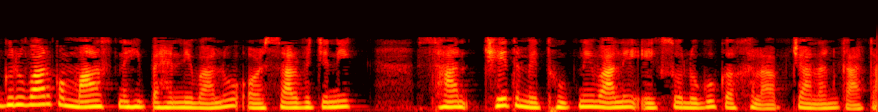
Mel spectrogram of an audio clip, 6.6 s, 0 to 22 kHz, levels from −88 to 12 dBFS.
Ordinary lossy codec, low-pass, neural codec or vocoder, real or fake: none; 5.4 kHz; none; real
